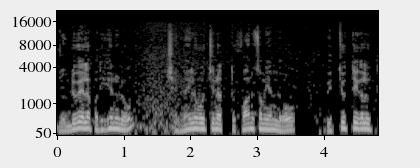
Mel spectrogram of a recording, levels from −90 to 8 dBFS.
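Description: Overdone noise removal runs throughout this speech: an over-aggressive noise reducer shuts off bands near its noise estimate, leaving twinkling specks in near-silent gaps.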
